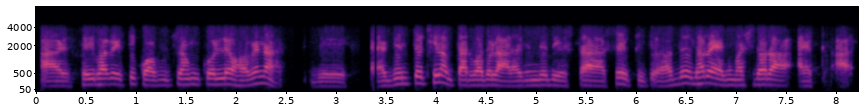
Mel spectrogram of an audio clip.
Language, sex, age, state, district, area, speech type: Bengali, male, 45-60, West Bengal, Hooghly, rural, conversation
